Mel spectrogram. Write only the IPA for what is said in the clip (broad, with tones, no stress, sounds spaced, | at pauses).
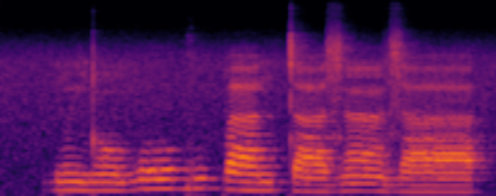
ɡʷ ĩ˨ d ɔ̃˨ v oː˦ ɡ u˦ b aː˧ n t aː˨ z ã˦˨ z aː˨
